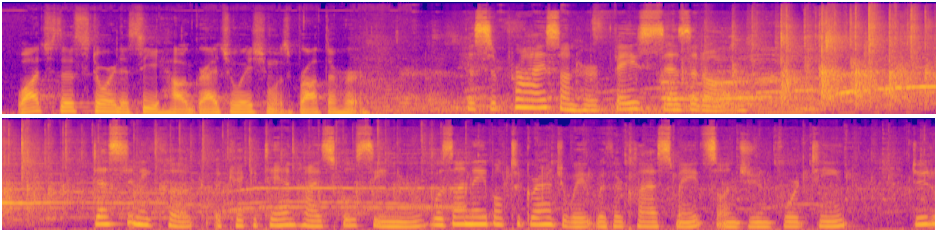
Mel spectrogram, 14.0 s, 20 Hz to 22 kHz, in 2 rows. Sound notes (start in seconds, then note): 5.9 clapping and cheering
